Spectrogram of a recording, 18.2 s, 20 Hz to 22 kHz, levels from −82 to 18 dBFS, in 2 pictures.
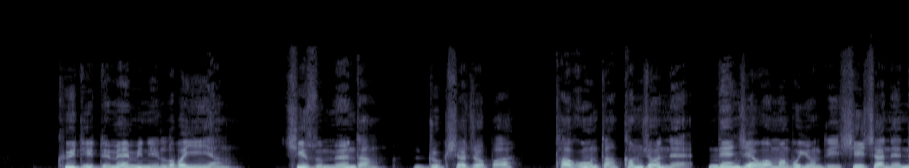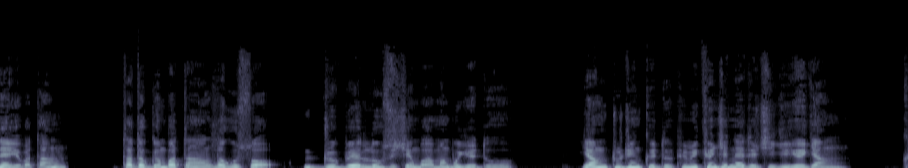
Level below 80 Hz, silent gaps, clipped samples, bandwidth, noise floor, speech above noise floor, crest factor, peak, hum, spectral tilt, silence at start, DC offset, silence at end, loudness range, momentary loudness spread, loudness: -54 dBFS; none; under 0.1%; 12.5 kHz; -78 dBFS; 59 dB; 16 dB; -4 dBFS; none; -8 dB/octave; 0.6 s; under 0.1%; 0 s; 4 LU; 11 LU; -20 LUFS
